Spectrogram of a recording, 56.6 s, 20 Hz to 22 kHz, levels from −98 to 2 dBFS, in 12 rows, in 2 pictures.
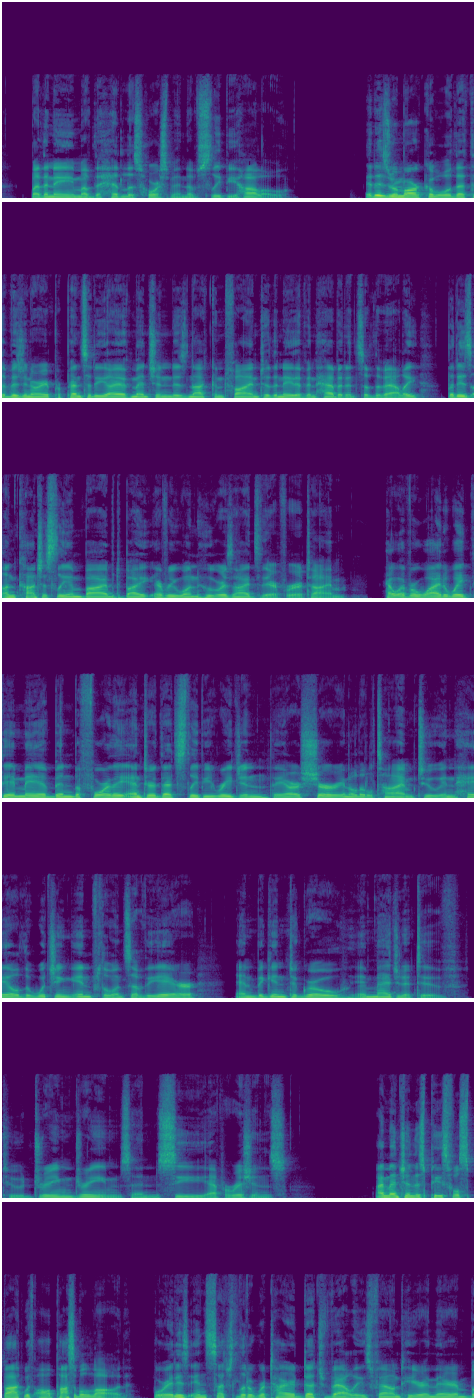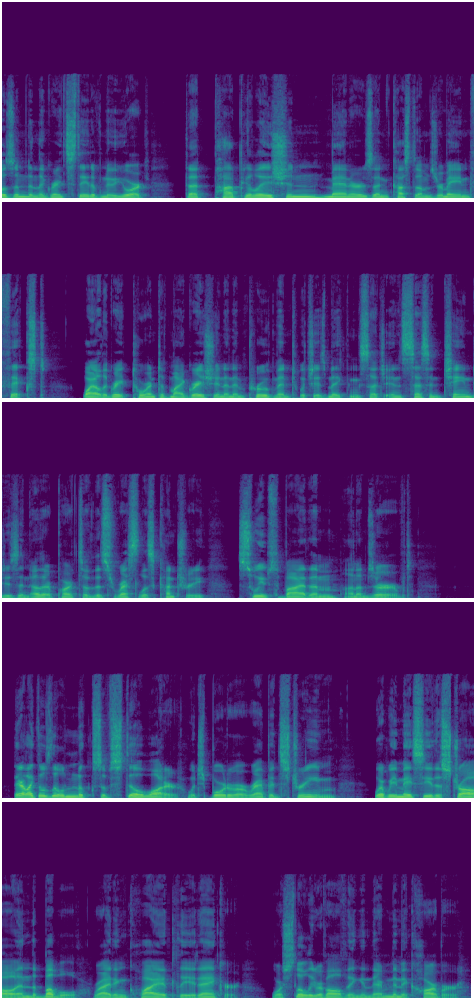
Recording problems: uneven, jittery; strongly; from 3.5 to 55 s

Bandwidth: 14 kHz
